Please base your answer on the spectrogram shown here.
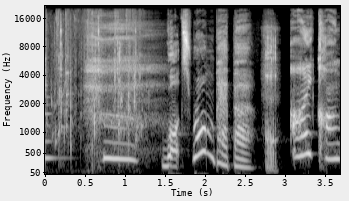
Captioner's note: sighs; snorts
